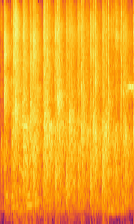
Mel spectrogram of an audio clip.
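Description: A crowd applauds with steady, dense hand clapping, loud and continuous from start to finish, the many claps blurring into a crackling wash with a few faint voices mixed in.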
